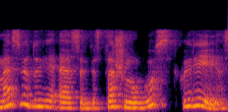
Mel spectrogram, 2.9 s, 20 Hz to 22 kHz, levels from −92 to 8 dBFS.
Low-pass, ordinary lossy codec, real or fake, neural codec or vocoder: 7.2 kHz; Opus, 64 kbps; real; none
